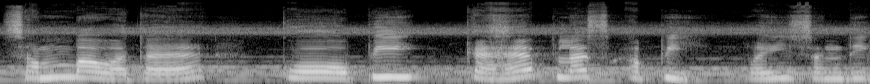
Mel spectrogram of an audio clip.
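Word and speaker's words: कोऽपि: जी हाँ दोस्तों, इसको उच्चारण करने में आधा है तो इसको साइलेंट की तरह ही रहने देते हैं। कोपी, कोई भी, कोड भी जो बोलते हैं दोस्तों, कई बच्चे बोलते हैं तो वो अशुद्ध है, आप इस चीज़ को शुद्ध करें।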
